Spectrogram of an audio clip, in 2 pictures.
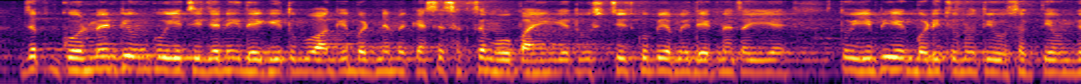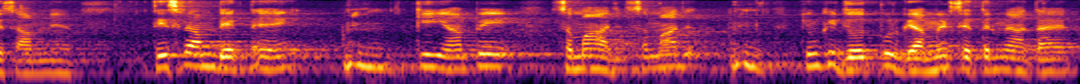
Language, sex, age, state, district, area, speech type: Hindi, male, 18-30, Rajasthan, Jodhpur, urban, spontaneous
